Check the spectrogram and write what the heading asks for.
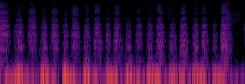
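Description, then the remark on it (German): A voice imitates a dog panting: quick, steady huffs of breath in a fast even rhythm, fairly loud, lasting a couple of seconds with no talking. “Du kannst ja auch wie ein Hund hecheln, aber das wäre für die, unsere Zuhörer vielleicht nicht so gut, wenn die ganze Zeit...”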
